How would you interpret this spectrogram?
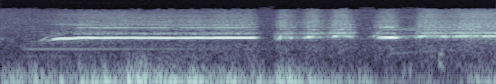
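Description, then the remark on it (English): Someone whistles: a note slides up into a long steady tone, then breaks into a few shorter notes, with a low rumble of background noise underneath. “I can make an attempt at whistling.”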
